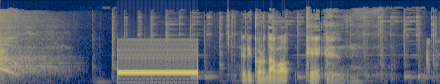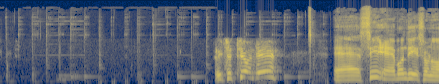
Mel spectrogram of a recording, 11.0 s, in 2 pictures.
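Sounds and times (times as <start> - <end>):
telephone dial tone for a call to a reception desk: 1.5 - 2.5
speech: 3.0 - 4.4, 8.2 - 10.9.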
